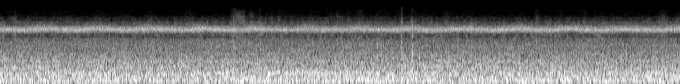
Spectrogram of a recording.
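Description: Steady high-pitched insect drone with a steady broad hiss beneath it, unchanging throughout.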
